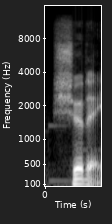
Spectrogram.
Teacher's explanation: It's a prime example of how those uh unstressed auxiliary verbs tend to get reduced in natural spoken English.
